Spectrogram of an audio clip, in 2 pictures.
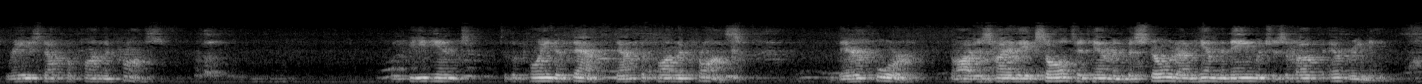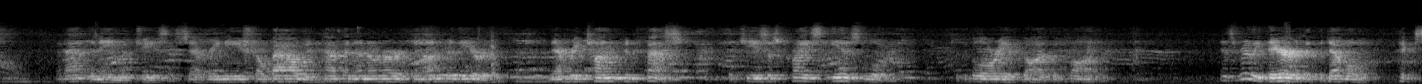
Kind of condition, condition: fault, poor sound quality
